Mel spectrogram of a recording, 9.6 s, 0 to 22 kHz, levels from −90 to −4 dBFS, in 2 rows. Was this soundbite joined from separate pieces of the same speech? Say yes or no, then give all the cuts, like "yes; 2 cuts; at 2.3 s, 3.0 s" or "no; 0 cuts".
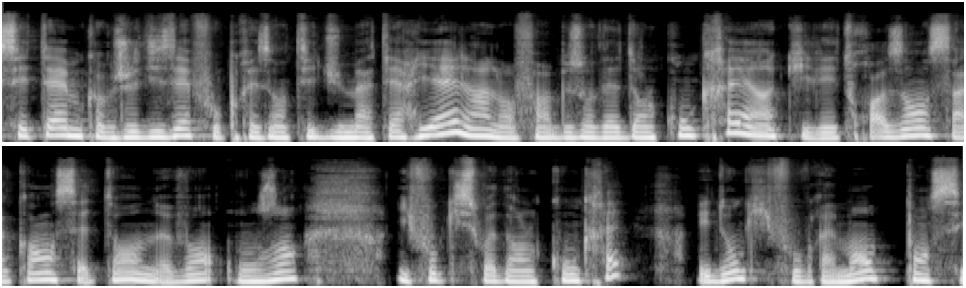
no; 0 cuts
